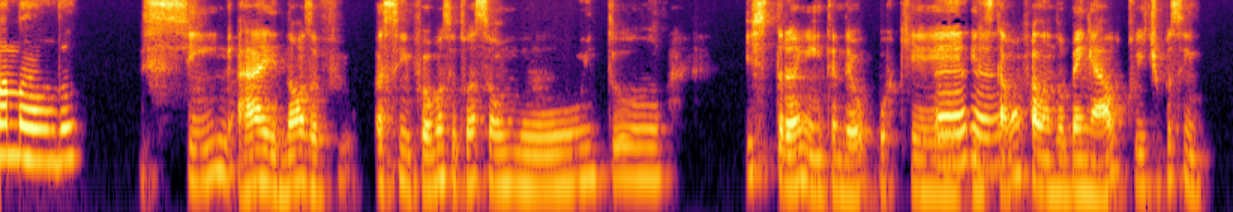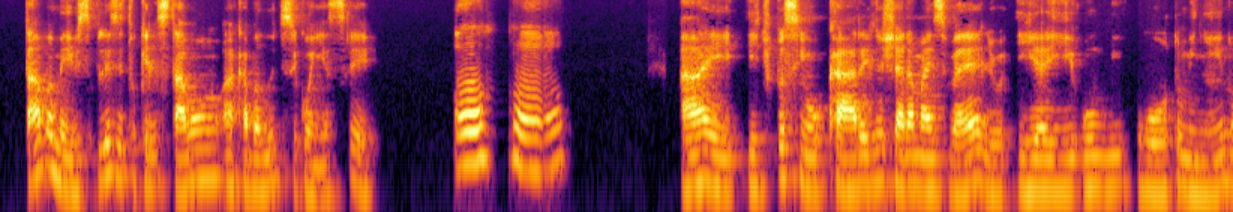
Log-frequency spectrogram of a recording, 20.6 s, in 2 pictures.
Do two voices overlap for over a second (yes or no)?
no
